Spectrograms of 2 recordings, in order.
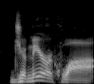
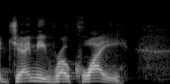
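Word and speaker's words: Jamiroquai: Y'all don't even want to know how I used to pronounce this. Jiraqua, I think I used to say Jamie Roquay.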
